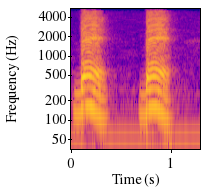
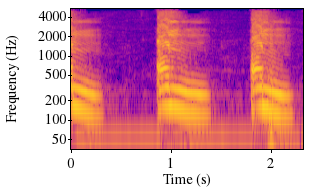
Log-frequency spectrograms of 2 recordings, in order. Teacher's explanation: الباء بتخرج بانطباق الشفتين من الداخل بينما الميم بتخرج بانطباق الشفتين من الخارج. انت عندك في الشفه برضك فيها جزئين جزء خارجي وجزء داخلي زي ما احنا شفنا شويه.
